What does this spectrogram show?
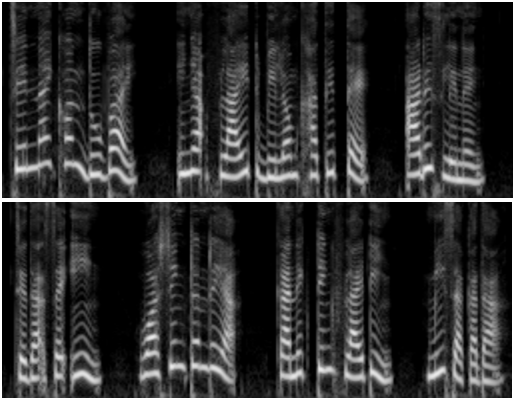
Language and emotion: Santali, sad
